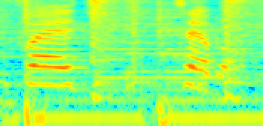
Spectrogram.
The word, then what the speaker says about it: vegetable: the first plot is vegetable this wood is challenged because it's look like that should be four syllables in this form but it's not there are three syllables vegetables can you see the syllables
